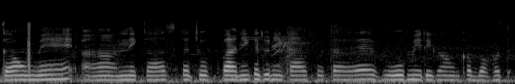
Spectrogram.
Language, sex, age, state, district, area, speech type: Urdu, female, 30-45, Uttar Pradesh, Aligarh, rural, spontaneous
